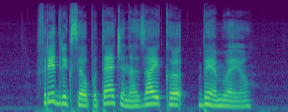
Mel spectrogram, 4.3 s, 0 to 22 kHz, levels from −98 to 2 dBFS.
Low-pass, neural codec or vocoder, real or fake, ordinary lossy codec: 19.8 kHz; none; real; none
